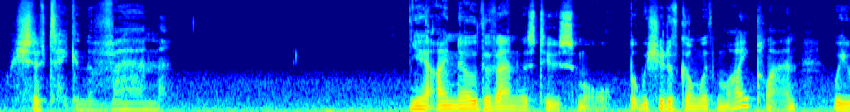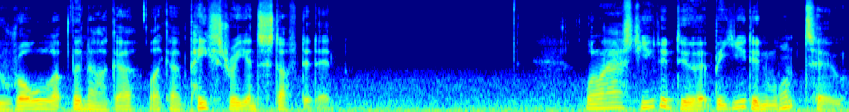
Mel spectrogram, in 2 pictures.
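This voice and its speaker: A man's voice: mid-range voice, moderate pace, pauses often, darkish tone, a little hiss or hum, close to an everyday voice. A man playing a rattled, petulant truck driver and small-time crook in an audio roleplay, complaining defensively. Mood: petulant grumbling.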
